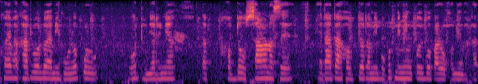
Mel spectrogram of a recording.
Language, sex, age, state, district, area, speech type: Assamese, female, 45-60, Assam, Tinsukia, rural, spontaneous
